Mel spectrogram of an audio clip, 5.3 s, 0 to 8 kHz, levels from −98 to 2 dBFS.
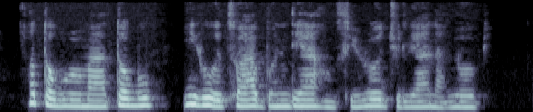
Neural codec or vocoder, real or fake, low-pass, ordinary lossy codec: none; real; 7.2 kHz; none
